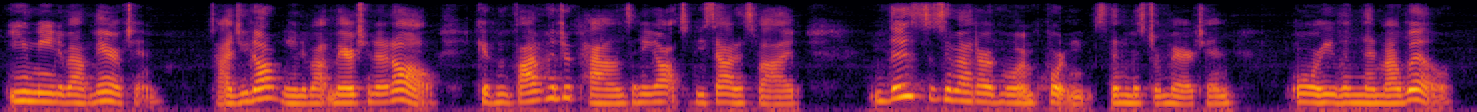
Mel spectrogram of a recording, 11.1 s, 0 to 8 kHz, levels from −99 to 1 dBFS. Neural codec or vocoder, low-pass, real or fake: codec, 44.1 kHz, 7.8 kbps, Pupu-Codec; 7.2 kHz; fake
